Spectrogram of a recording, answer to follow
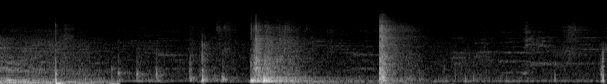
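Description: Thuds and slaps of a gymnast tumbling and landing on a sprung floor mat, the loudest about two and a half seconds in and a sharp one near four seconds, over faint gym hall noise.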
